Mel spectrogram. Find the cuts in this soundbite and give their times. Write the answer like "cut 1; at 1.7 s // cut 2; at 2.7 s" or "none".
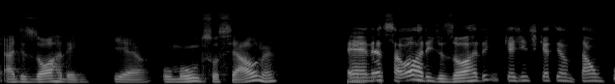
cut 1; at 1.6 s // cut 2; at 3.5 s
